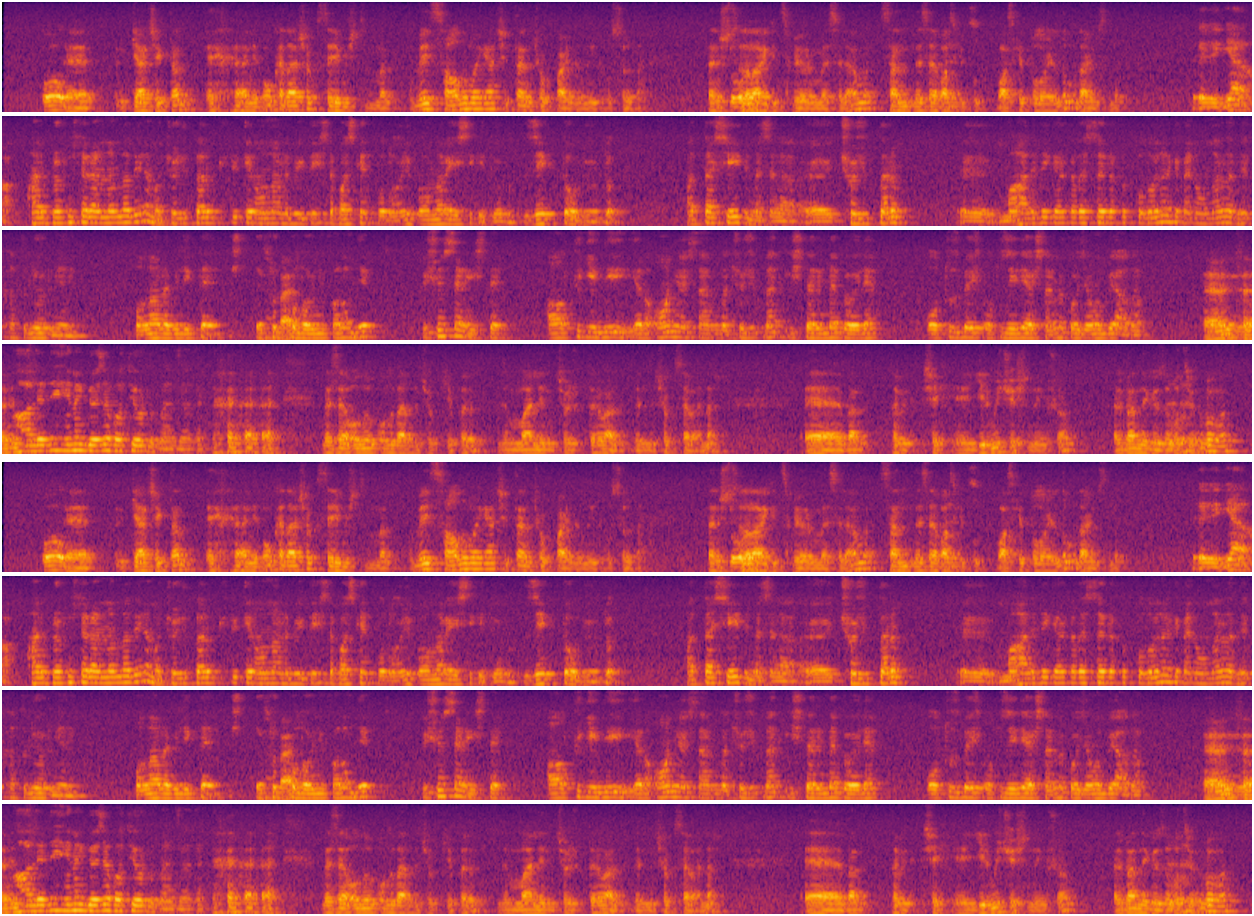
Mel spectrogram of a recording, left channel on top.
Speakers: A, on the right (about 35°); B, on the right (about 65°).
A: O
B: E, gerçekten <laughs> hani o kadar çok sevmiştim ben. Ve sağlığıma gerçekten çok faydalıydı o sırada. Ben şu
A: doğrudur.
B: sıralar gitmiyorum mesela ama sen mesela basketbol,
A: Evet.
B: basketbol oynadın mı daha öncesinde?
A: E, ya hani profesyonel anlamda değil ama çocuklarım küçükken
B: Hı
A: onlarla
B: hı,
A: birlikte işte basketbol oynayıp onlara eşlik ediyordum. Zevkli
B: hı
A: de oluyordu.
B: hı.
A: Hatta şeydi mesela e, çocuklarım e, mahalledeki arkadaşlarıyla futbol oynarken ben onlara da bile katılıyordum yani. Onlarla birlikte işte
B: Süper.
A: futbol oynuyor falan diye. Düşünsene işte altı yedi ya da 10 yaşlarında çocuklar işlerinde böyle 35-37 yaşlarında kocaman bir adam.
B: Evet,
A: E,
B: evet.
A: mahallede hemen göze batıyordum ben zaten.
B: <laughs> Mesela onu onu ben de çok yaparım. Bizim mahallenin çocukları vardır. Beni de çok severler. Ee, ben tabii şey e, 23 yaşındayım şu an. Hani ben de göze
A: Hı
B: batıyorum
A: hı.
B: ama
